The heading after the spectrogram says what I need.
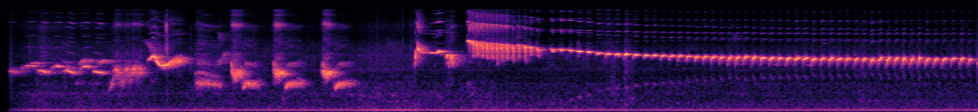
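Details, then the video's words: White-rumped shama after its moult, singing actively with a full repertoire of fill-in phrases: rapid chirped notes, then a loud sweep falling into a long, fast, steady rattling trill. A low constant hum runs underneath. "murai gacor full isian pasca mabung"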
